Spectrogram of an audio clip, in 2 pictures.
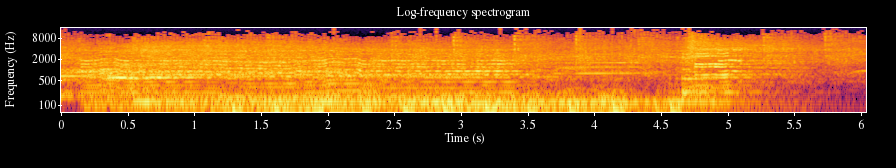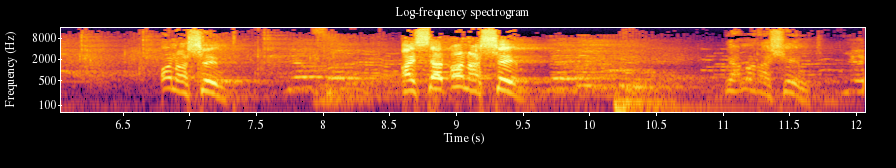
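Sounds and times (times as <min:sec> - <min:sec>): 
audience clapping: 0:00.0 - 0:08.8
speech: 0:06.9 - 0:07.5, 0:08.6 - 0:09.7, 0:11.4 - 0:12.0.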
